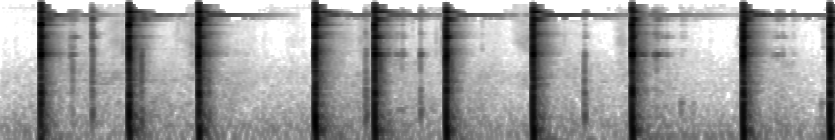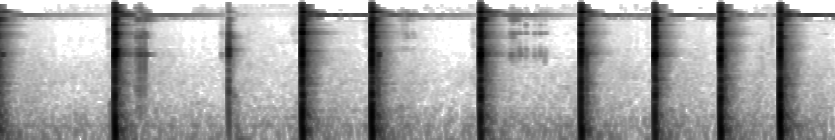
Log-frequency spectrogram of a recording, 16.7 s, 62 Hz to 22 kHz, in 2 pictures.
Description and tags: Rock Hammer Chisel 01
Hammering a chisel into hard rock.
Rode M3 > Marantz PMD661.
breaking-rock, chisel, rock-break, rock-breaking, rock-chisel, rock-hammer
